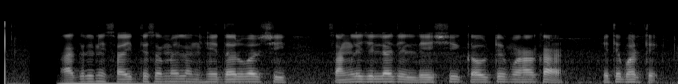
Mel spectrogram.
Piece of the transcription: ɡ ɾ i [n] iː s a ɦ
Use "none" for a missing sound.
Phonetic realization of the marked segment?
n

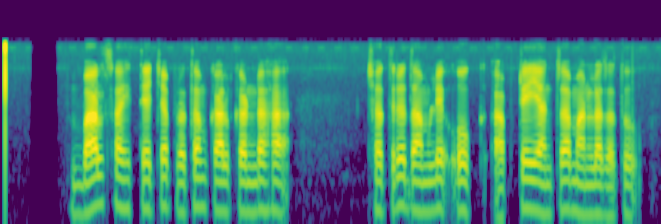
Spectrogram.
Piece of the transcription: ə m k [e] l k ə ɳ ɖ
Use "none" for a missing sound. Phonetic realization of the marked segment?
a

